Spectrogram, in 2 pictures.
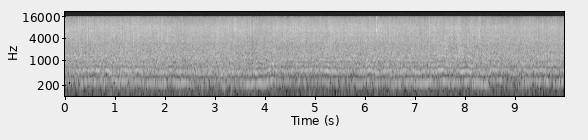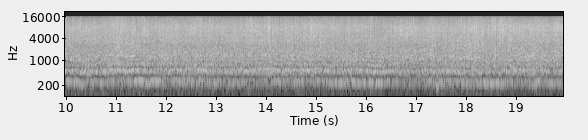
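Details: Bees swarming out in a large orientation flight on 24 March 2024, emerging when the sun came out after colder days; a dense, steady buzzing hum with two wavering bands, one low and one higher, many wings overlapping without pause.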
